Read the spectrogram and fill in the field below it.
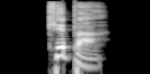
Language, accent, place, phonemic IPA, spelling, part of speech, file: German, Germany, Berlin, /ˈkɪpa/, Kippa, noun, De-Kippa.ogg
- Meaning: kippah, yarmulke, skullcap (Jewish head covering)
